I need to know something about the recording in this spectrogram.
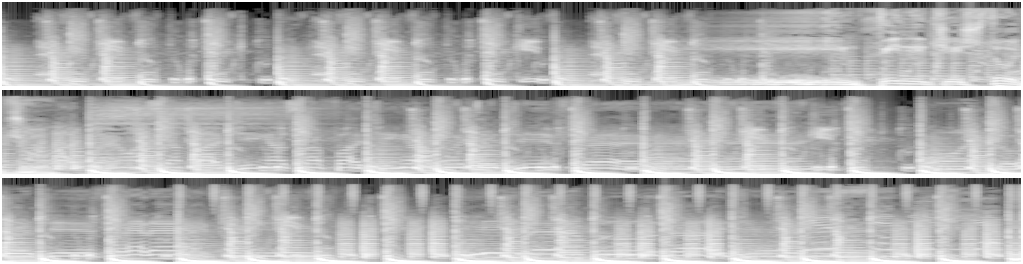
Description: EletroFunk Funk; Infinity Studio; Itaja GO

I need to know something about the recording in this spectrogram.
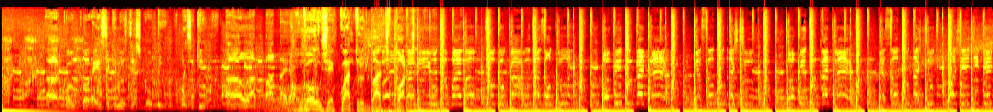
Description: MegaFunk

